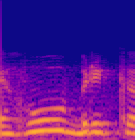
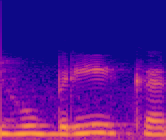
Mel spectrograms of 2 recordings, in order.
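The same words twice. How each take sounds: First: "rúbrica" stressed on RÚ; stress shifted early. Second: "rubrica" stressed on BRI; penultimate stress. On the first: Teacher explaining prosody errors, "rúbrica" stressed on RÚ. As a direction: hit the first syllable of "rúbrica". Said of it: "ao invés de rubrica". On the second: Teacher explaining prosody, "rubrica" stressed on BRI. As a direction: lean on the middle BRI of "rubrica". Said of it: "ao invés de". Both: Shown as a demonstration.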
